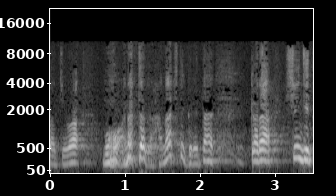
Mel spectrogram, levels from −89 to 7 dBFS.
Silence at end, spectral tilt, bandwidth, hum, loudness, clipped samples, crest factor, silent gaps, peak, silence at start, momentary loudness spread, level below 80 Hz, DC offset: 0 s; -4.5 dB/octave; 11 kHz; none; -23 LUFS; under 0.1%; 20 dB; none; -2 dBFS; 0 s; 10 LU; -64 dBFS; under 0.1%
